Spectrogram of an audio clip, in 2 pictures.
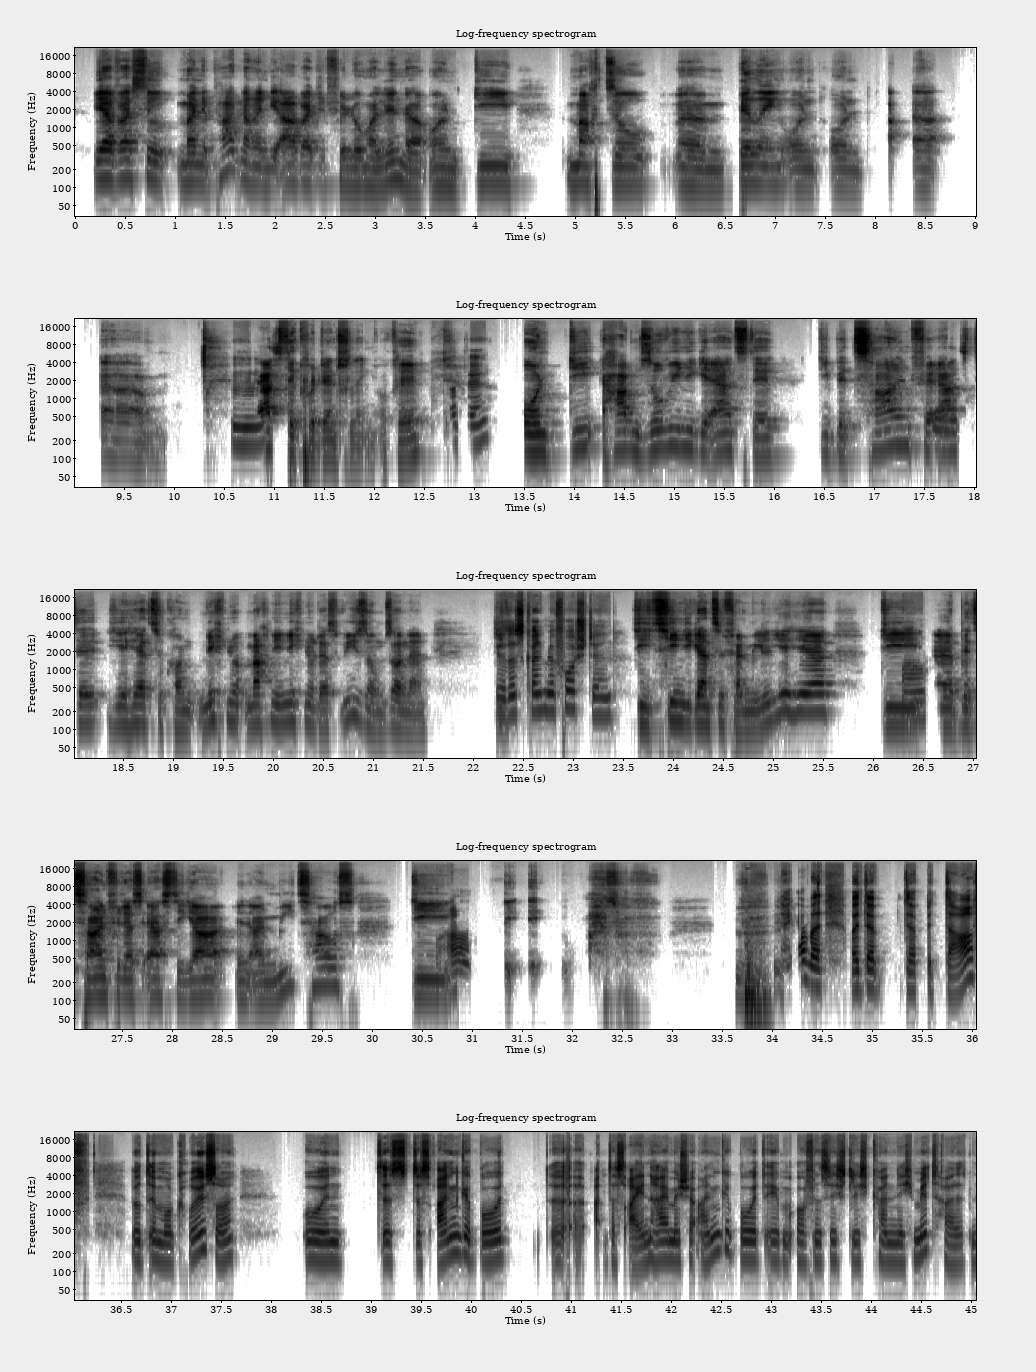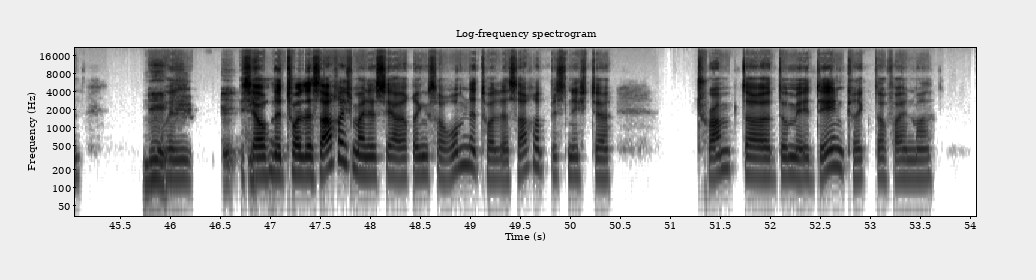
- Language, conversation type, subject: German, unstructured, Warum war die Entdeckung des Penicillins so wichtig?
- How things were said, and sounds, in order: in English: "Billing"; tongue click; in English: "Ärzte-Credentialing"; sad: "also"; sigh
